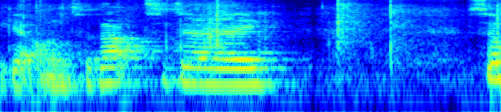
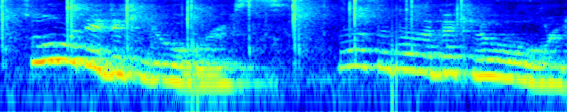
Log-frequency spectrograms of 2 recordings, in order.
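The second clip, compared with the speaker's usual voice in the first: put-on high-pitched Irish accent with a lilt. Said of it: "Why have I become Irish?".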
